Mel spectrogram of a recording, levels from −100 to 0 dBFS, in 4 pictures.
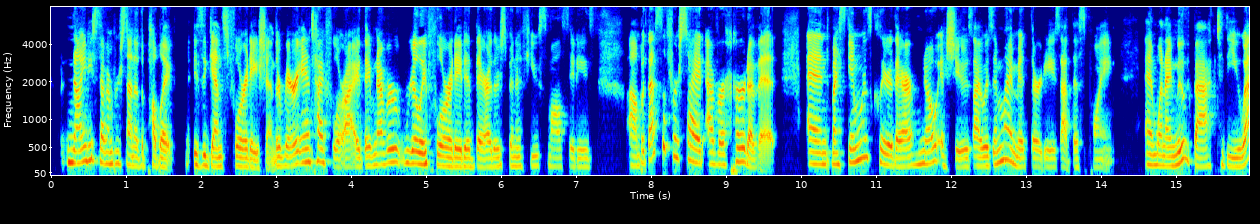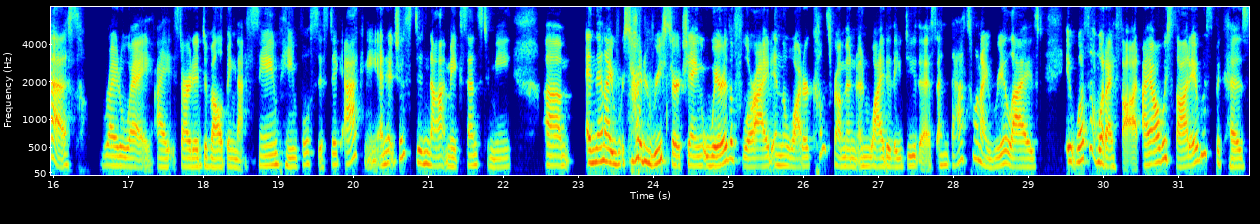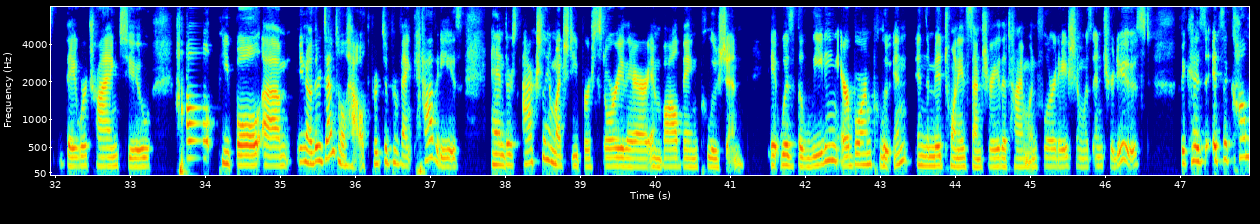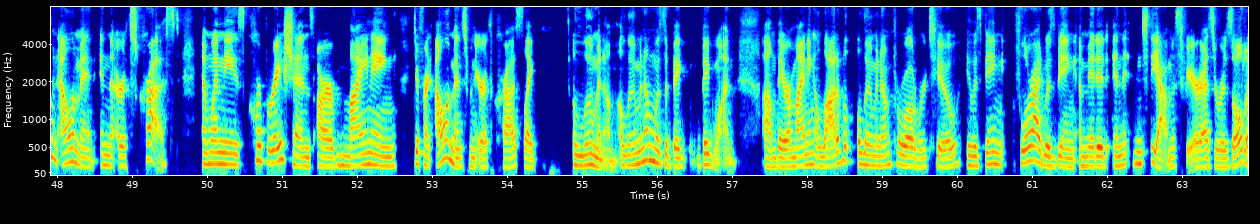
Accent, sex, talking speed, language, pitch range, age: American, female, 195 wpm, English, 160-215 Hz, 20-39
